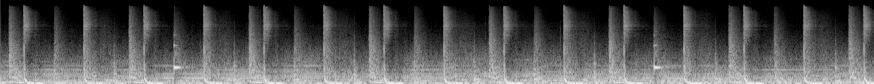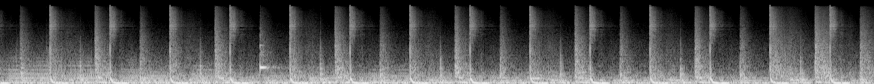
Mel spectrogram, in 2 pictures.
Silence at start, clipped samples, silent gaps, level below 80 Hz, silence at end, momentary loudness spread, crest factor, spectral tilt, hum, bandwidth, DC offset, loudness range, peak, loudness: 0 s; under 0.1%; none; -12 dBFS; 0 s; 2 LU; 10 dB; -6 dB/octave; none; 17 kHz; under 0.1%; 1 LU; 0 dBFS; -11 LUFS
